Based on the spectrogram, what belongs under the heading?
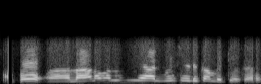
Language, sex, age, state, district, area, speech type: Malayalam, male, 18-30, Kerala, Wayanad, rural, conversation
